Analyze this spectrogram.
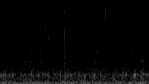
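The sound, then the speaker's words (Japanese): A clay-pot hot pot of chicken, white fish and tofu in clam broth simmers steadily, a dense bubbling burble with small pops and crackles rising through a continuous low rumble, fairly quiet, with no voices. “グツグツグツあったか土鍋料理だよ。”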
